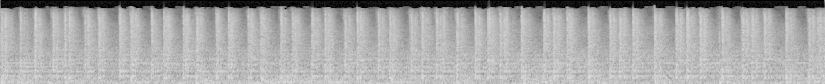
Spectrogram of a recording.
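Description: Music driven by fast, steady drumming, about seven strokes a second, over sustained instrument notes.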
